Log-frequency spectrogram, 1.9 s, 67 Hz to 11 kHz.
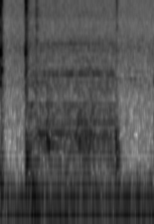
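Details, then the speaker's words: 1989 Ford Thunderbird, new fuel pump just installed without dropping tank, key-on prime: soft, steady low hum through the prime cycle with no squeal; the old pump squealed, the new one sounds much better. "Yep. Boy, that sounds a lot better than the old one. The old one was kind of making a little bit of a squeal."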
